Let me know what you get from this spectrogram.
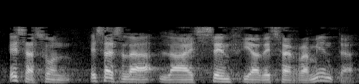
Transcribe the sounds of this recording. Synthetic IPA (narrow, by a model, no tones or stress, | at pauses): e̞saso̞n | e̞saezlalaesẽ̞nθjaðesaeramjẽ̞nt̪a̰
